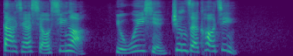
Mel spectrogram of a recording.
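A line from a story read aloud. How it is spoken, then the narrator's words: Sudden loud shout. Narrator (Chinese): 张璇突然大声喊着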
